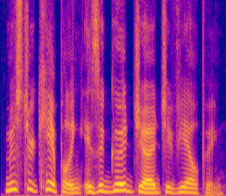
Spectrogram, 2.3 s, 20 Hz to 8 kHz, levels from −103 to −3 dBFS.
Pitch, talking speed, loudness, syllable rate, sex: 210 Hz, 210 wpm, -17 LUFS, 5.1 syllables/s, female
